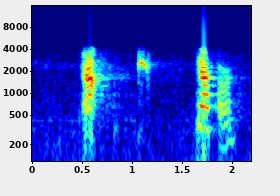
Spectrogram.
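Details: Pet dogs at home in the evening, with Akilah guarding her things from Saphyre, recorded on a Samsung Instinct cell phone: three short, harsh, harmonic yelping barks spread over about two seconds, with quiet pauses between them.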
